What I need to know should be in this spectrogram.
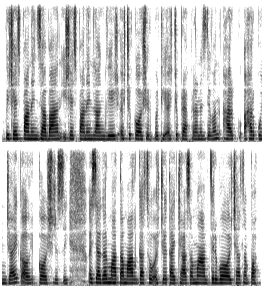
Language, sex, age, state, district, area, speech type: Kashmiri, female, 18-30, Jammu and Kashmir, Anantnag, rural, spontaneous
